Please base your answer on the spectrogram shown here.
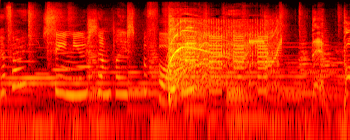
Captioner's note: alarm blaring; bow tie whizzing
